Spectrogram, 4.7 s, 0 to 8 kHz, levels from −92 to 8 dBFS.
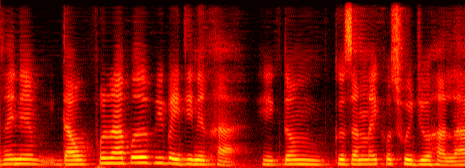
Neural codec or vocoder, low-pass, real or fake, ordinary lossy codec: codec, 16 kHz, about 1 kbps, DyCAST, with the encoder's durations; none; fake; none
